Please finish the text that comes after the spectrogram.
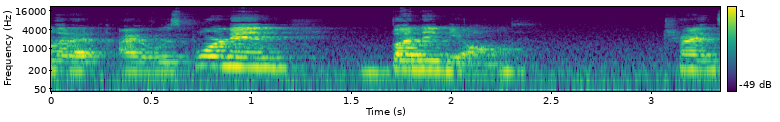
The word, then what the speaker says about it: Buninyong: I just love to shock people with the name of the town that I was born in, Buninyong. Try and spell that for me. Again? Buninyong.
